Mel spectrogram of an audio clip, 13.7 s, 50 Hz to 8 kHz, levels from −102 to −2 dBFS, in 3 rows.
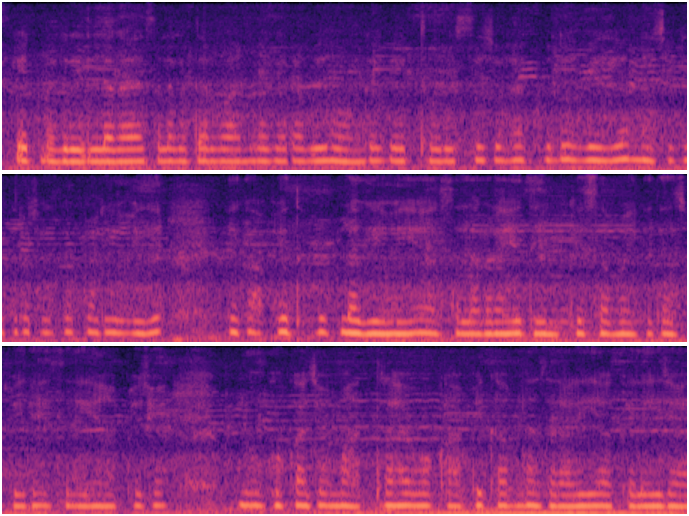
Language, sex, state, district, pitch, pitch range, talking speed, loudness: Hindi, female, Bihar, Purnia, 210 Hz, 205-225 Hz, 255 wpm, -33 LUFS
